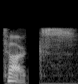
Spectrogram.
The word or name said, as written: tux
